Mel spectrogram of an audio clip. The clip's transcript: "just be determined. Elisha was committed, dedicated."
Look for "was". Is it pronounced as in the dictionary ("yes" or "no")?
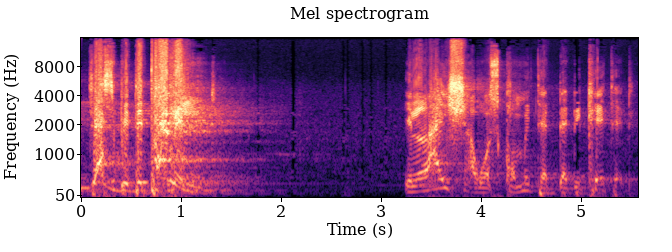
no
